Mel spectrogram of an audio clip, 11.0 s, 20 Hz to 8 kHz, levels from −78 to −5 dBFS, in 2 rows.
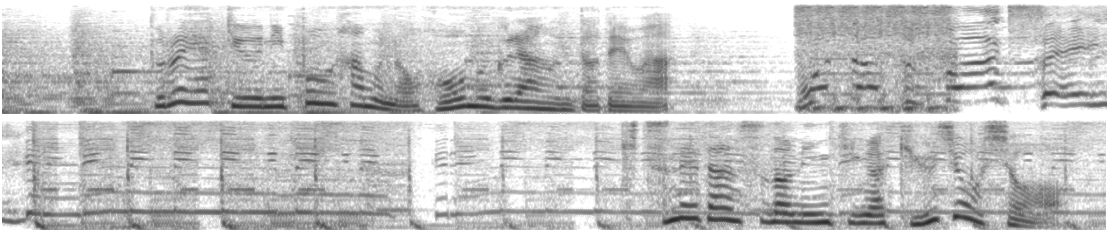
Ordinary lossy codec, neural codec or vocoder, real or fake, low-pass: none; none; real; 7.2 kHz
